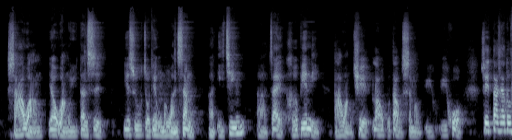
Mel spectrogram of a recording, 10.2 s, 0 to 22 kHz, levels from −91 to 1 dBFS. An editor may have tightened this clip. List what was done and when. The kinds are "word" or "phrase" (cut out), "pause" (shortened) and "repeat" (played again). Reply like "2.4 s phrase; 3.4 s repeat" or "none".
0.9 s pause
